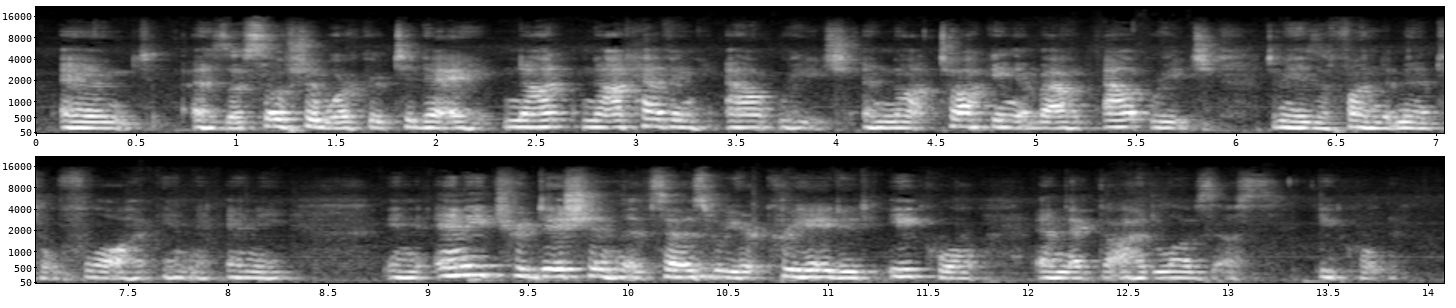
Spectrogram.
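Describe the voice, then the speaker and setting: A woman's medium-pitched voice at a moderate pace, with fairly even intonation, noticeable background noise and audible room echo. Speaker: ordained priest and social worker. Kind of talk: sermon.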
